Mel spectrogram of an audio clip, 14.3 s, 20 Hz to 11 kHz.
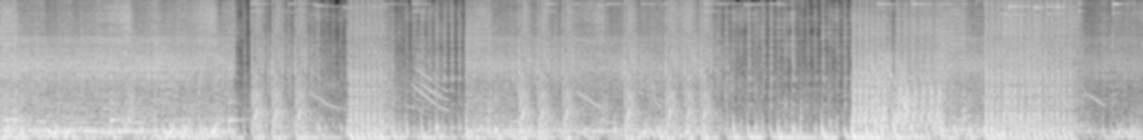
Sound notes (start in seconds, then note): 0.1 heavy metal music; 3.0 pistol firing; 4.6 machine gun firing; 6.7 pistol firing; 10.9 machine guns firing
